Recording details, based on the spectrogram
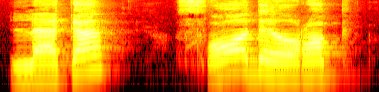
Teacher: صاد کو موٹا کریں گے، دال کو ہلا کر پڑھیں گے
